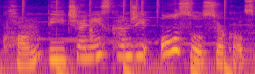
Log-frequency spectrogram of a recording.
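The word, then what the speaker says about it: 空: looking at the original name again chinese and pronounced kong the chinese kanji also circles back to the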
